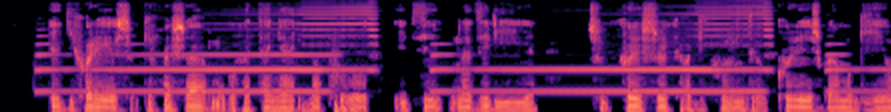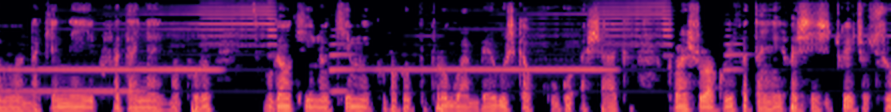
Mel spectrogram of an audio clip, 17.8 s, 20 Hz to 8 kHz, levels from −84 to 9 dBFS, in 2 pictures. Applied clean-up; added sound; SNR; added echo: classical method Wiener filter.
